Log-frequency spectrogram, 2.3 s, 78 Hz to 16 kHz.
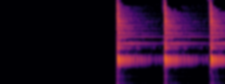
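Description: Cowbell sound from a Roland SPD-30 Octapad electronic percussion pad: after a second of silence, two evenly spaced strikes about half a second apart, each ringing briefly.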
